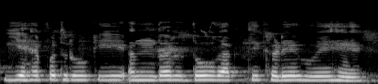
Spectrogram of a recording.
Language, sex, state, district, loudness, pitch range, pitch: Hindi, female, Uttar Pradesh, Saharanpur, -15 LUFS, 195-205 Hz, 200 Hz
